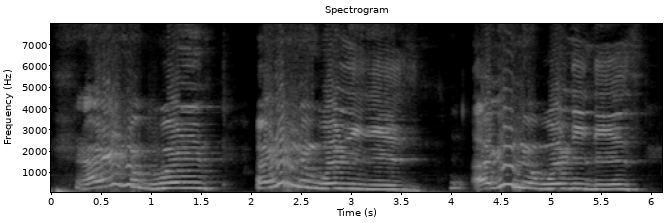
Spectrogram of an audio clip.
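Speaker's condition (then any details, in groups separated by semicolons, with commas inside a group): Cerebral palsy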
